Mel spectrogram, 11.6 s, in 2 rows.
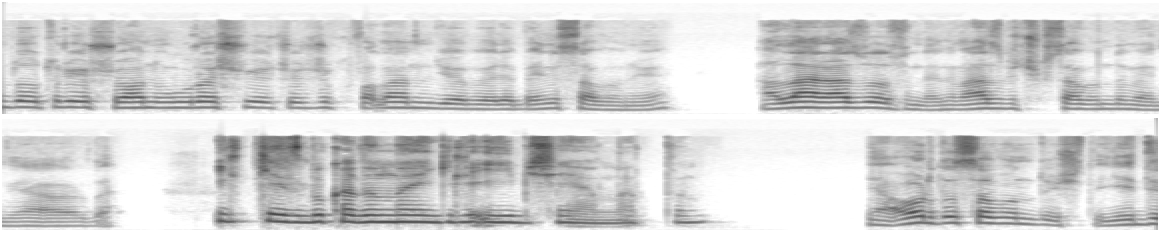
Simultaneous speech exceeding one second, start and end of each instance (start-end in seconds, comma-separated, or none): none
